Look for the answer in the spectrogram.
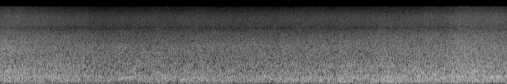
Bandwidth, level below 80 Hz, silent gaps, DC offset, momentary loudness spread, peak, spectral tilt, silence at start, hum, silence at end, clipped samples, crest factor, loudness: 16 kHz; -42 dBFS; none; under 0.1%; 5 LU; -8 dBFS; -3.5 dB/octave; 0 s; none; 0 s; under 0.1%; 16 dB; -22 LUFS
